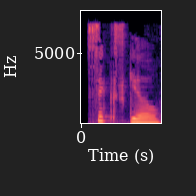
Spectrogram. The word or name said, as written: sixgill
